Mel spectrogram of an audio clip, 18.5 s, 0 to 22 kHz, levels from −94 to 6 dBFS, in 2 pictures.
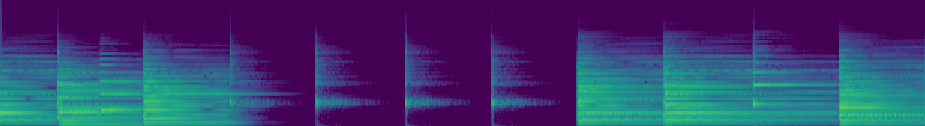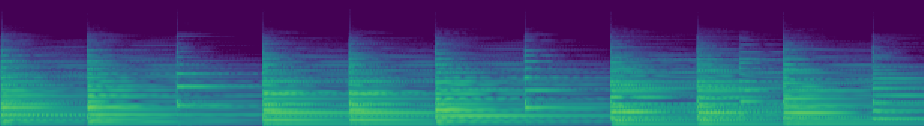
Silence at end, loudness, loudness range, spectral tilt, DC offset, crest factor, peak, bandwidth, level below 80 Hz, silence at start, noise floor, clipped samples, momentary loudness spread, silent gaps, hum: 0 s; -24 LUFS; 8 LU; -8 dB/octave; under 0.1%; 18 dB; -6 dBFS; 7 kHz; -60 dBFS; 0 s; -78 dBFS; under 0.1%; 16 LU; 3.99-4.04 s; none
